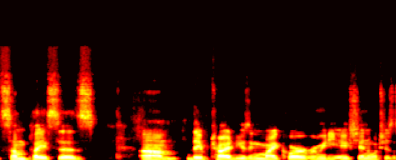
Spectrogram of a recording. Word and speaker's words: mycorrhiza: But hopefully those mycorrhiza, how do you say it, Cedar?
